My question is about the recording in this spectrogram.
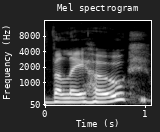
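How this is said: The name is said with an English pronunciation. It avoids sounding pretentious or mocking. "acceptable, like British slash, I guess, English speaking way to say it"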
